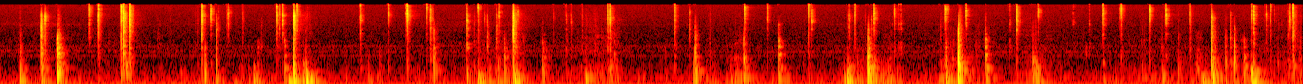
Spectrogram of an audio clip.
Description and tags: Moving a wrinkled sheet of aluminium paper. // Moviendo una hoja de papel de aluminio arrugado.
